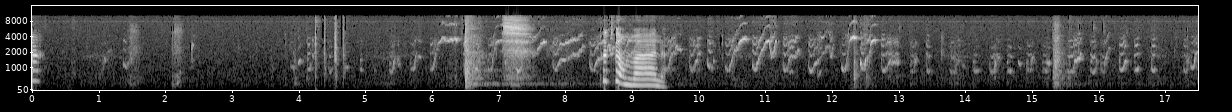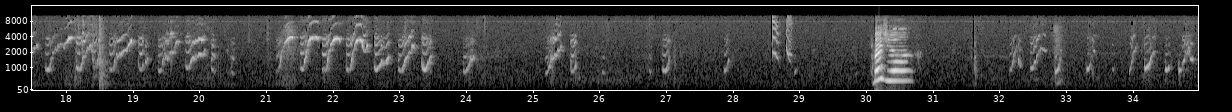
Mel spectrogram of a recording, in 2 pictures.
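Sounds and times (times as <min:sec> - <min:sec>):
guinea pig squeaky chattering: 0:03.8 - 0:24.2, 0:25.2 - 0:25.7, 0:26.8 - 0:27.2, 0:27.8 - 0:28.0, 0:28.6 - 0:29.0, 0:32.1 - 0:34.9.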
